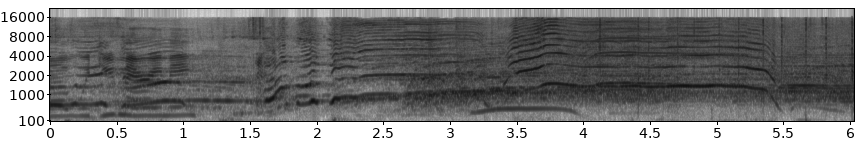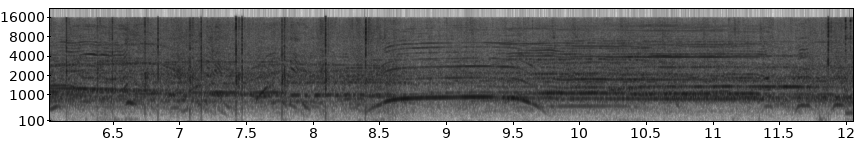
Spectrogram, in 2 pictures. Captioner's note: cheering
